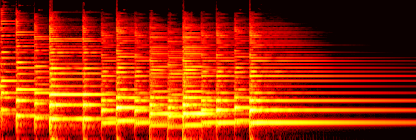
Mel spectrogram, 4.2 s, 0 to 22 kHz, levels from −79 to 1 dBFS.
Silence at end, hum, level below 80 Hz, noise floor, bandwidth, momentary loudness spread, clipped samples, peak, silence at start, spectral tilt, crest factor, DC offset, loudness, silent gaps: 0 s; none; -48 dBFS; -32 dBFS; 20 kHz; 17 LU; 0.1%; 0 dBFS; 0 s; -0.5 dB/octave; 12 dB; under 0.1%; -10 LUFS; none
